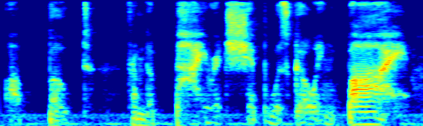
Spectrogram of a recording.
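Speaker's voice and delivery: whispered, hiding from pirates; hushed whisper. A narrator's reading. Narrator hides the children from passing pirates, whispering. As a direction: breathe it so no one hears.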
